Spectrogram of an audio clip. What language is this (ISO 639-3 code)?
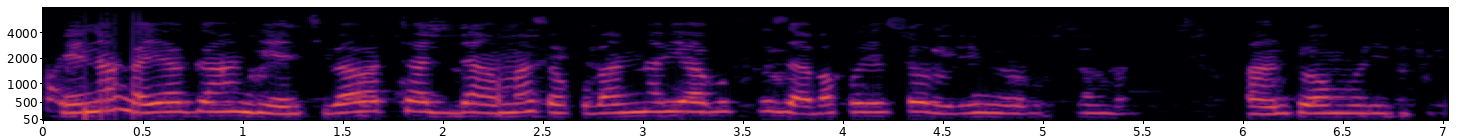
lug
